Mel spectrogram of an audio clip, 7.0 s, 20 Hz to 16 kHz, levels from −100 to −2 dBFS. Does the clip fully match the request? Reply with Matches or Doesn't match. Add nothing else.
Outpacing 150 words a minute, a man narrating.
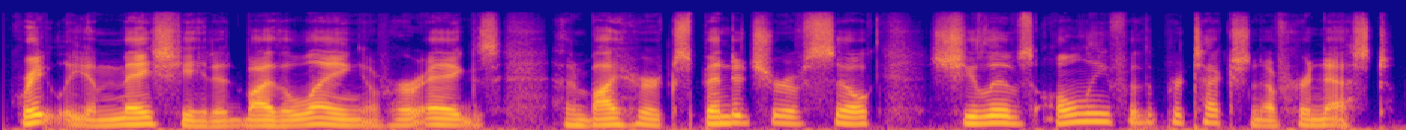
Matches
